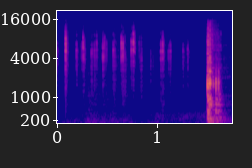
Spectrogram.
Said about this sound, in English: Really feel like you should be using the chime dice. It sounds like mirror shit jangling together.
